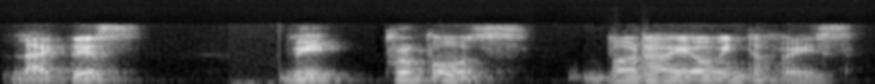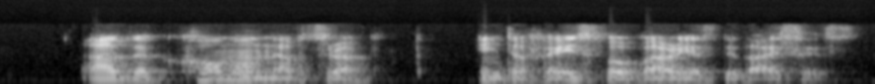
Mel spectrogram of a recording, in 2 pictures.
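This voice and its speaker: A middle-aged man giving a technical conference keynote from his computer, speaking in a measured way as he talks through his slides. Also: mid-range voice, muffled recording. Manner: measured, reading slides, some non-native grammar.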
